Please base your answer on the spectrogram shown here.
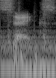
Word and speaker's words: CeX: Tottenham Court Road called CeX and yes the joke is it's pronounced sex it's a sex shop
